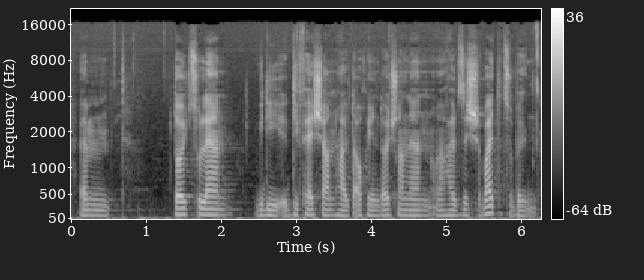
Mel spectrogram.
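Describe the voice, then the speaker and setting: His fairly low voice moves at a moderate speed with fairly even intonation. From Romania. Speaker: youth program participant hosting segment. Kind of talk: casual interview.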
